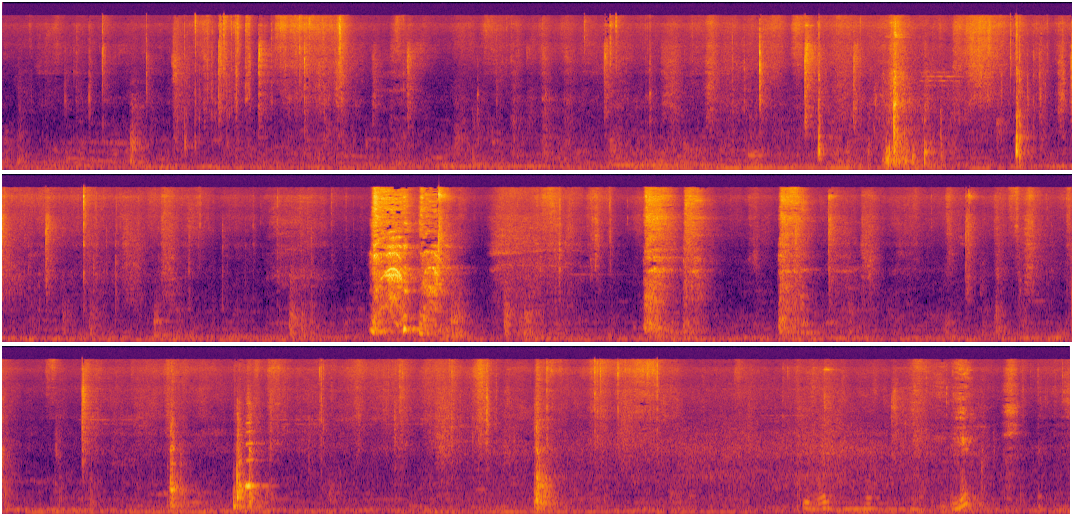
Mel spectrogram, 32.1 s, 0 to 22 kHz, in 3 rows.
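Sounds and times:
person coughing: 14.4s - 15.4s, 17.1s - 17.8s, 18.4s - 19.0s.

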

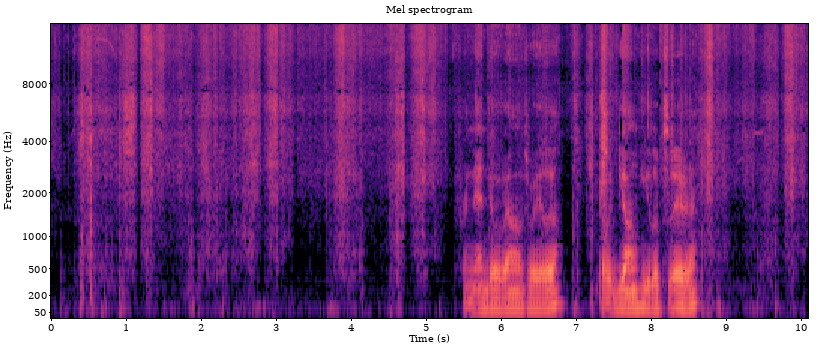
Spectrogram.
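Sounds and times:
cards scraping swishes: 0.0s - 10.0s.

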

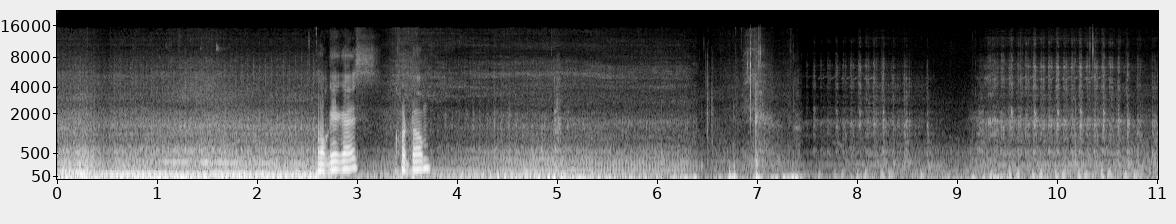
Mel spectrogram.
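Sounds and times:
motorcycle engine running: 0.0s - 6.4s, 7.4s - 8.7s, 9.3s - 11.0s
electric starter whirring: 7.4s - 11.0s.

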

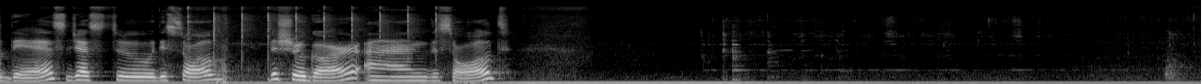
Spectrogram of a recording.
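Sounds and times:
gas burner hum: 0.0s - 12.0s.

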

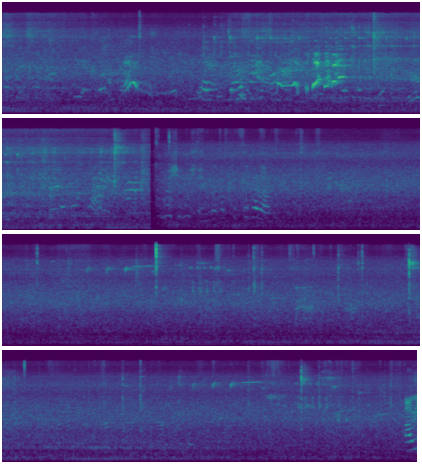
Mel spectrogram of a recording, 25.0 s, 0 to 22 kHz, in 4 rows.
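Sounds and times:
steady outdoor background noise: 0.0s - 25.0s.

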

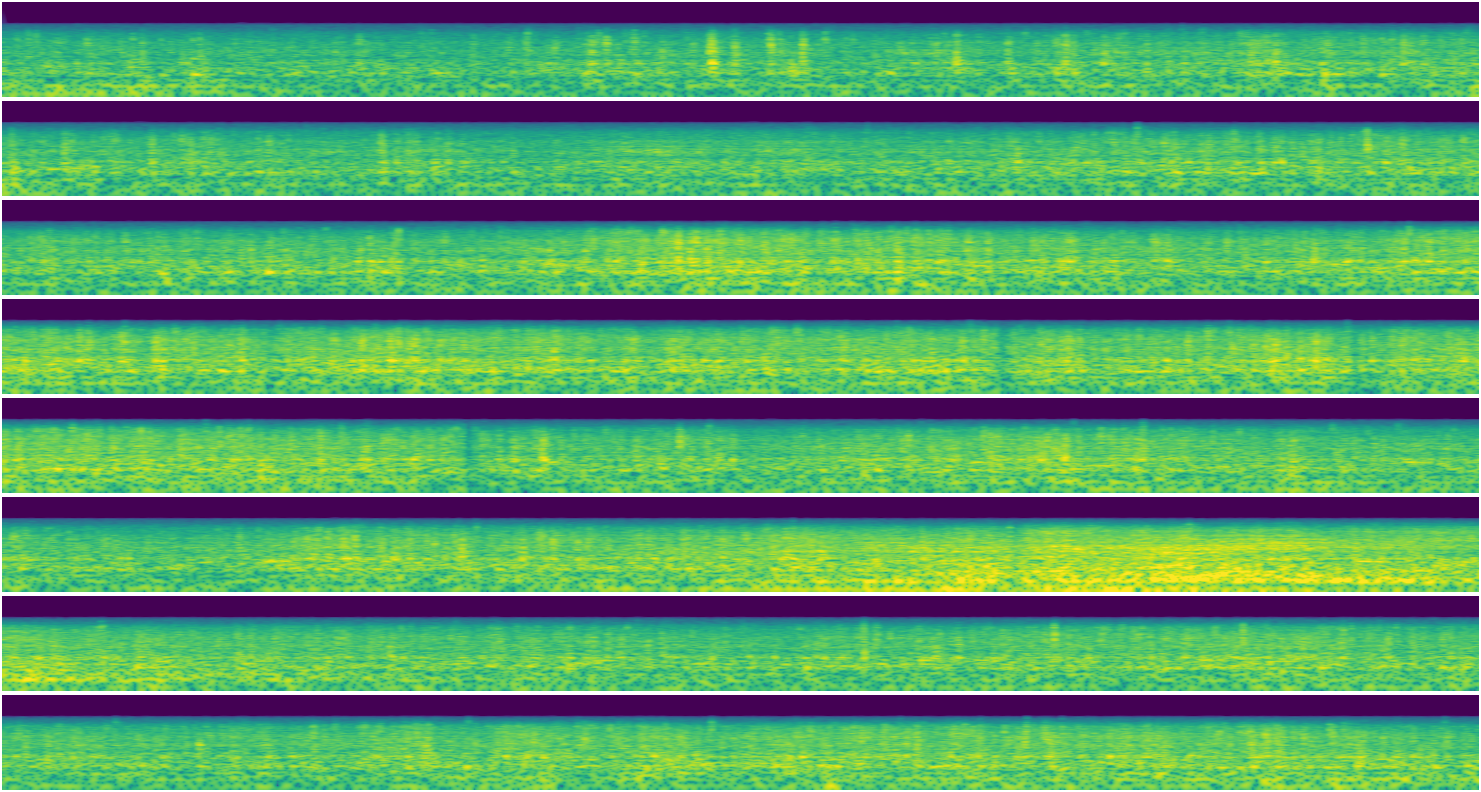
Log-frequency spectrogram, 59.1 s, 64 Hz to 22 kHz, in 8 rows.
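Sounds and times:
heavy rain on glass: 0.0s - 59.0s
passing vehicle: 40.1s - 46.1s.

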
